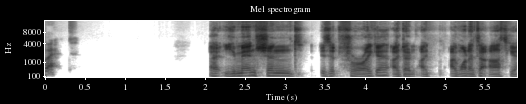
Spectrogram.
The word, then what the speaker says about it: Foróige: Yeah, so it's pronounced Foróige.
